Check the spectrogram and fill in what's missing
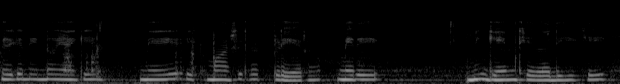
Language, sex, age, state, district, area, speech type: Dogri, female, 18-30, Jammu and Kashmir, Jammu, rural, spontaneous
